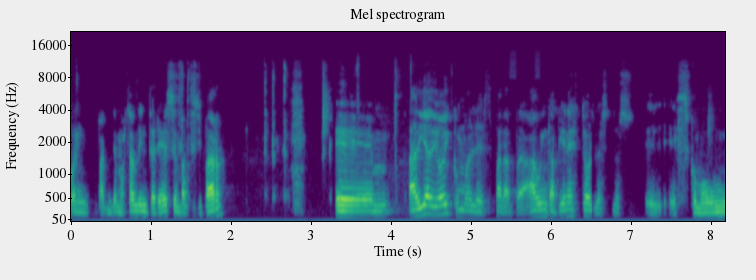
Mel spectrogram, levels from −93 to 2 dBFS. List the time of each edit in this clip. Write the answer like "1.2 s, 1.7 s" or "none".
3.3 s, 6.5 s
